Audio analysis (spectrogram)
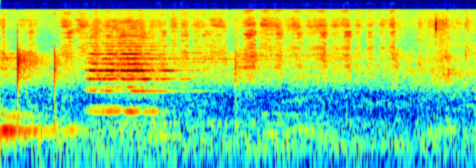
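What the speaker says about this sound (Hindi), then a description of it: "लिखेंगे रमेश विल हैव बीन" Pen or chalk writing out an English sentence during a grammar lesson, soft close scratching strokes with short taps and pauses, faint and alone.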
